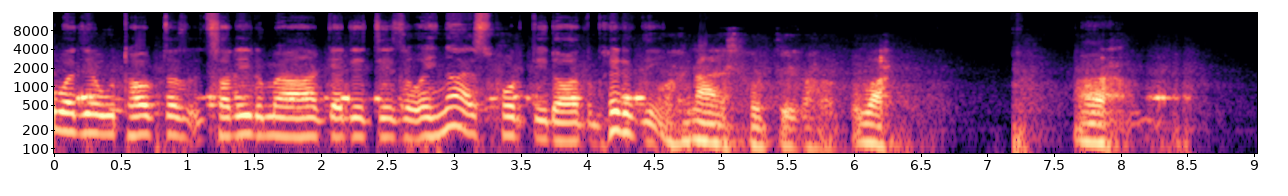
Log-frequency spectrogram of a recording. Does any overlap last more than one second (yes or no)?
no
